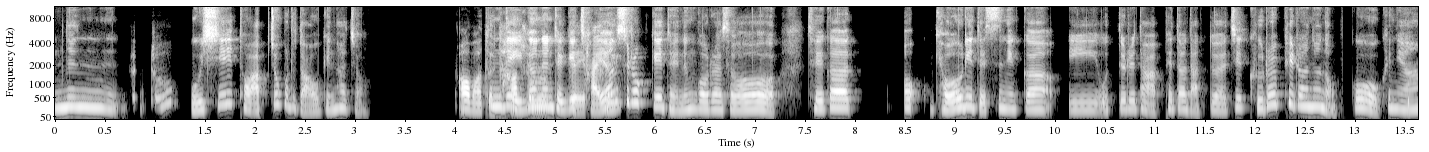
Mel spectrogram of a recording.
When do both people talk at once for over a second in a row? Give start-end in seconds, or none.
4.3-5.7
